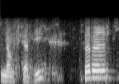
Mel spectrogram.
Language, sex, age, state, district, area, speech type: Punjabi, male, 30-45, Punjab, Gurdaspur, urban, conversation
